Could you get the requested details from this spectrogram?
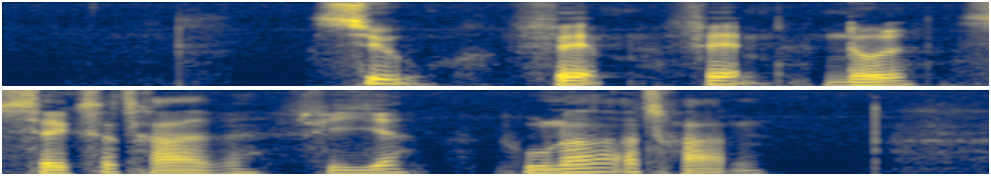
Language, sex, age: Danish, male, 35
